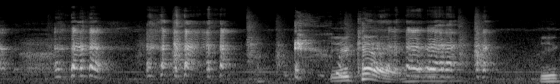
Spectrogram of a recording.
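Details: Young child pretend coughing in play: short, breathy, cough-like bursts, then giggling and babbling.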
